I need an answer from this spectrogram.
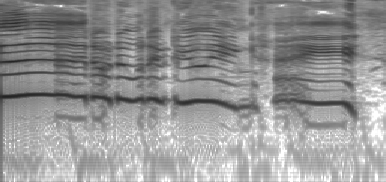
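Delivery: very high, slow, clumsy try-hard sexy voice. Imitating how Max would try a sexy voice, imitating Max's sexy voice attempt. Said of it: "That would be Max trying to do sexy voice".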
